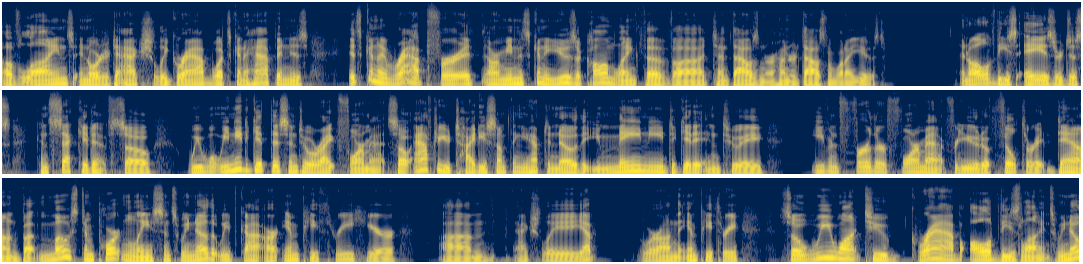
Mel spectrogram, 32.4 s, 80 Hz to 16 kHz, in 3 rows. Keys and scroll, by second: 0.0-0.7 typing, 27.7 o.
